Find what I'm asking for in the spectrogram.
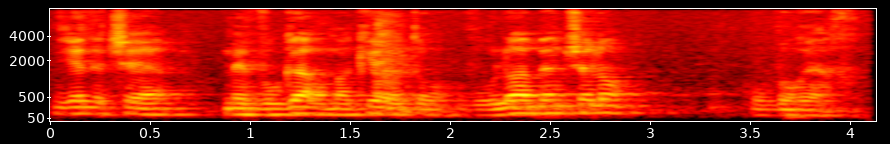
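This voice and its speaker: A man, a rabbi, giving a Torah lesson as an animated storyteller in a lecture hall. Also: medium pitch, slight background noise. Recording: echoey room.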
